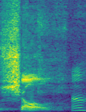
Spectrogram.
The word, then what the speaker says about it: shove: the doves doves and we also say not to shove shove to shout shove just like love love not love yes shove don't shove okay liz i don't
